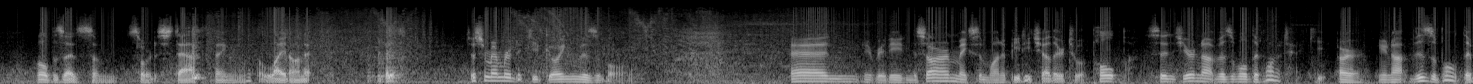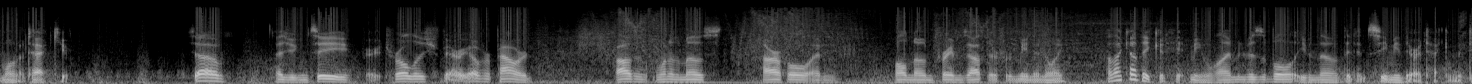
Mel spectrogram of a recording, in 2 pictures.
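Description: Throughout the clip, a block size mismatch (padded) leaves one stage writing slightly shorter blocks than the next reads, with each shortfall filled by silence. These tiny gaps repeat at 91.5 Hz, producing a steady buzz, while the audio plays about 0.4 percent slow with its timbre intact.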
